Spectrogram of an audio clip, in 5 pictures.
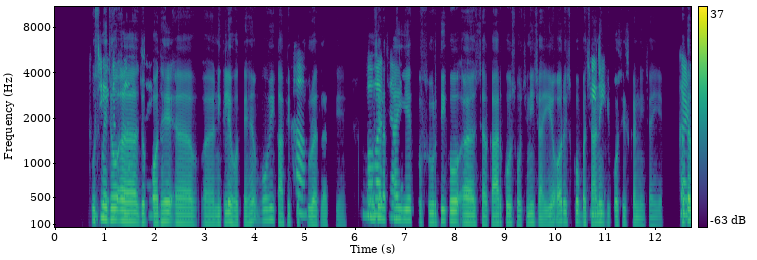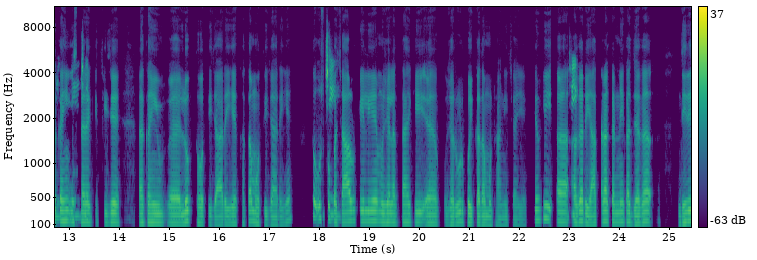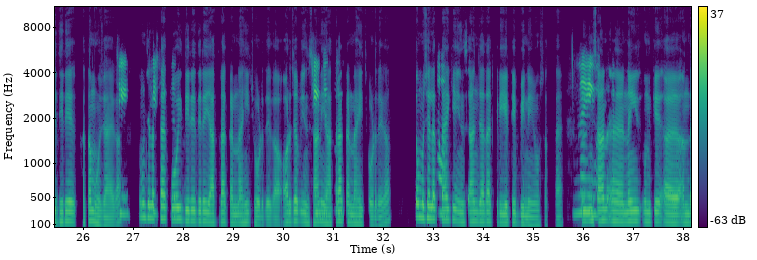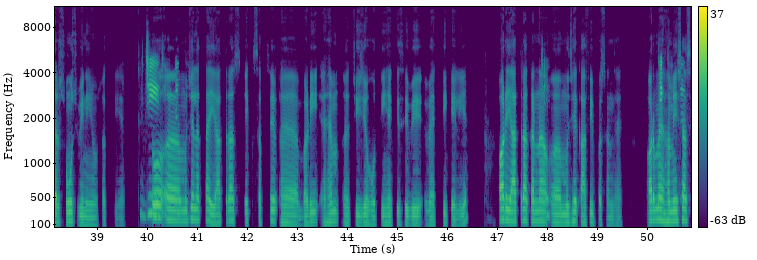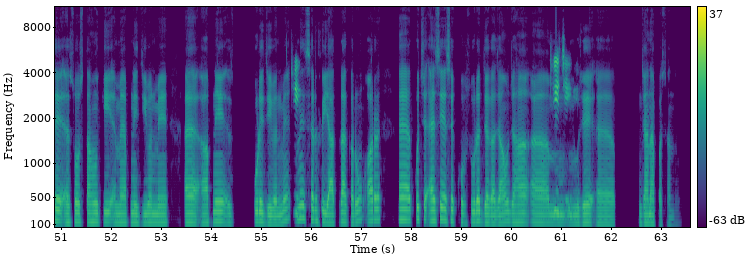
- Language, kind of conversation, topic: Hindi, unstructured, यात्रा के दौरान आपको सबसे ज़्यादा खुशी किस बात से मिलती है?
- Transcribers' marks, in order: in English: "क्रिएटिव"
